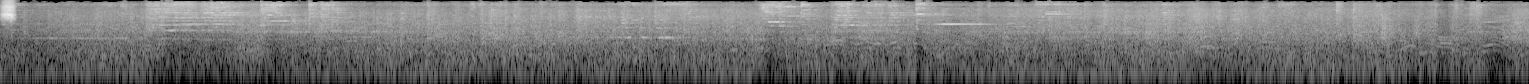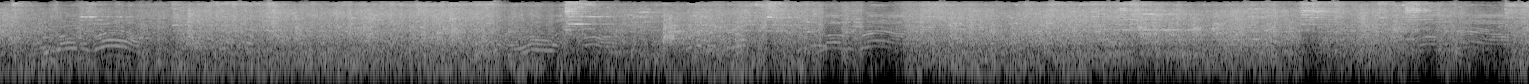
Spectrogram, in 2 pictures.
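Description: Freight train covered hopper cars rolling past on derailed wheels at a track frog, with steady rolling noise, scattered high-pitched wheel squeals and clanks throughout.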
